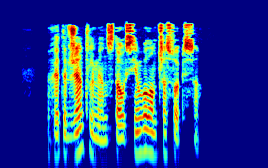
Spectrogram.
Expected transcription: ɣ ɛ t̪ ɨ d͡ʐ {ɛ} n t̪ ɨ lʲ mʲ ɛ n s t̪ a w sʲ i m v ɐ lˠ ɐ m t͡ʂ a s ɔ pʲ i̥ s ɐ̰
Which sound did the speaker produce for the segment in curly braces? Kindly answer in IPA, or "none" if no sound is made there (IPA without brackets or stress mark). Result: ɛ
